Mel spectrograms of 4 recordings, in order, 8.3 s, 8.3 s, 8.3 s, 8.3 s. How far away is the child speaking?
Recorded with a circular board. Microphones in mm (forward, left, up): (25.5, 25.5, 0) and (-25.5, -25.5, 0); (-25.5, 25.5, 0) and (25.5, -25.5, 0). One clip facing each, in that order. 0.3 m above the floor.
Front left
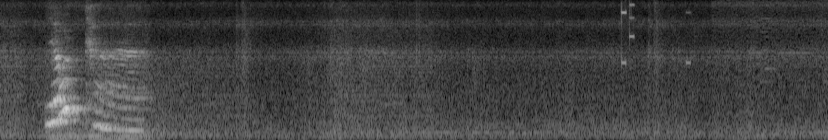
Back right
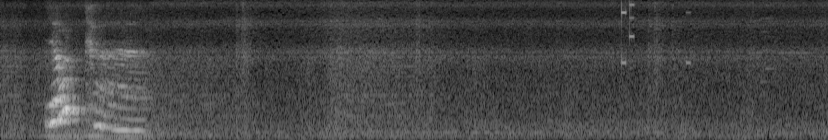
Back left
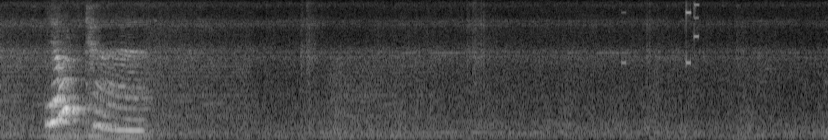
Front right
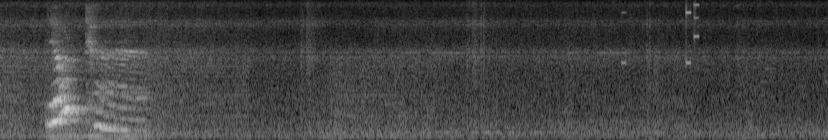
About 1.1 m.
